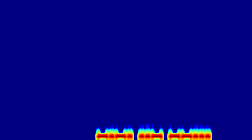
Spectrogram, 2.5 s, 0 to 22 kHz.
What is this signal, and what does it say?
Morse code, heard as a keyed tone, about 40 wpm, 700 Hz. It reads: CU7
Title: Callsign Prefixes for Top 100 DXCC - 40wpm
